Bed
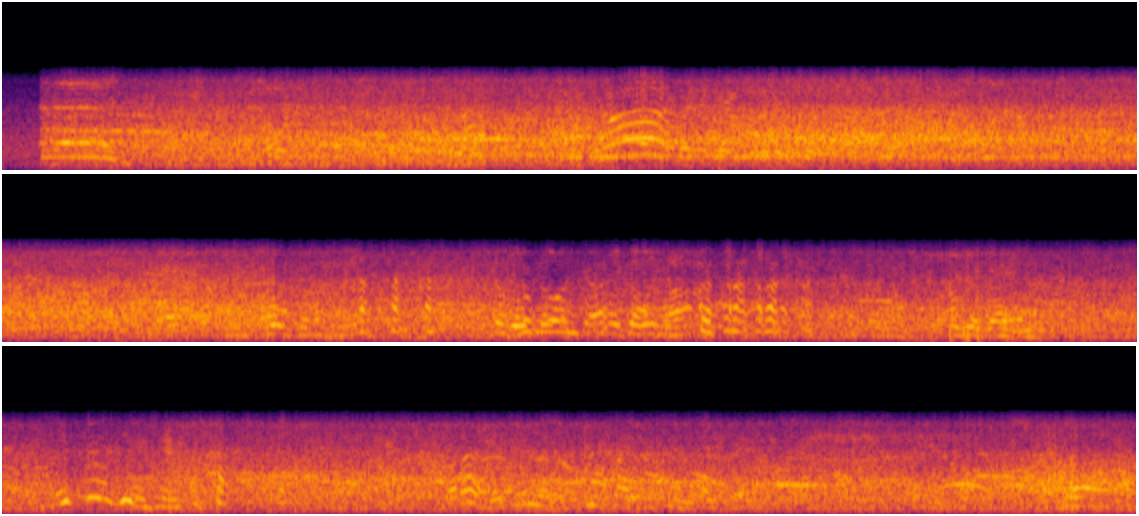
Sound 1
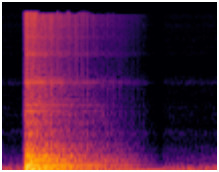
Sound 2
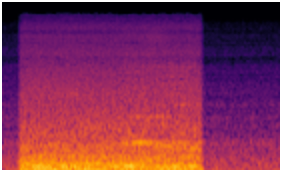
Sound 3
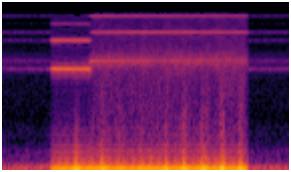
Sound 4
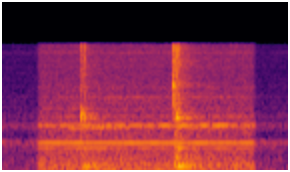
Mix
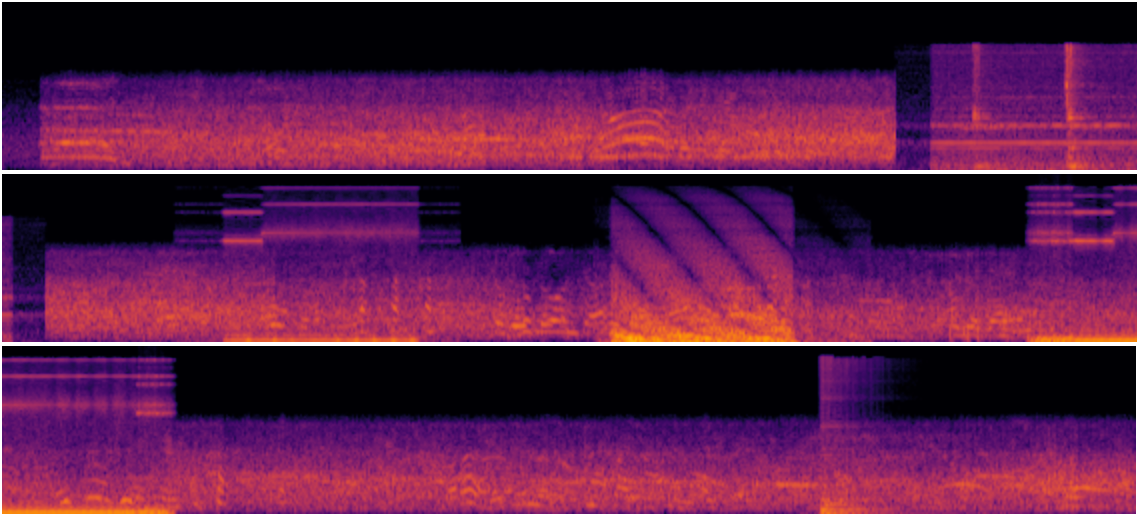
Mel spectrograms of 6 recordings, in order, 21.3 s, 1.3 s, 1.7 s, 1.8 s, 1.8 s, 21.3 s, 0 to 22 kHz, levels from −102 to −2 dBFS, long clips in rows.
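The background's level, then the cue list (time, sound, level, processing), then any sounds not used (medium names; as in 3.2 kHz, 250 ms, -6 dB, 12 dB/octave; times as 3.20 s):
bed -19.5 dB
5.58 s: replace with 4 -16 dB
8.17 s: add 3 -15.5 dB + peaking EQ 6.2 kHz +8.5 dB 1.9 oct
10.79 s: add 2 -4 dB + barber-pole phaser -2.7 Hz
13.49 s: add 3 -12 dB, fades 0.10 s + level flattener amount 100%
19.16 s: add 1 -18 dB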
